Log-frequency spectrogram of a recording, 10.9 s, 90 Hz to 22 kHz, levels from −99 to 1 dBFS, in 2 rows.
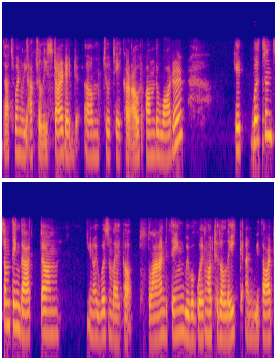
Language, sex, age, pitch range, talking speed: English, female, 20-39, 180-260 Hz, 200 wpm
